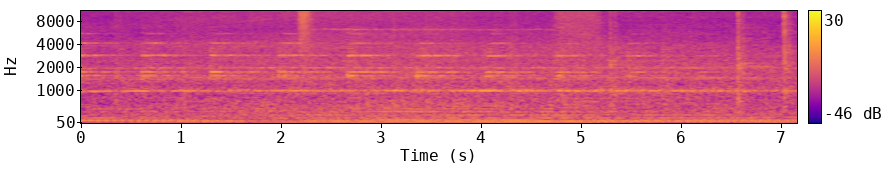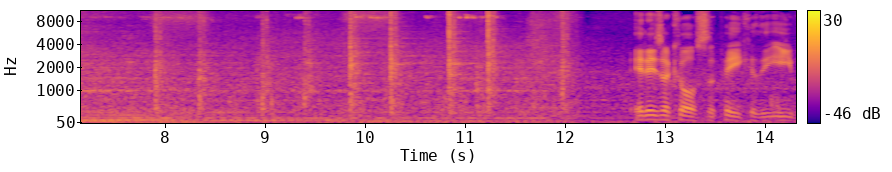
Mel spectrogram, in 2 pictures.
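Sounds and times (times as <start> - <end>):
commuter trains rumbling through a station: 0.0 - 14.3
railcars clanking and clicking: 0.0 - 14.3
speech: 12.8 - 14.3.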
